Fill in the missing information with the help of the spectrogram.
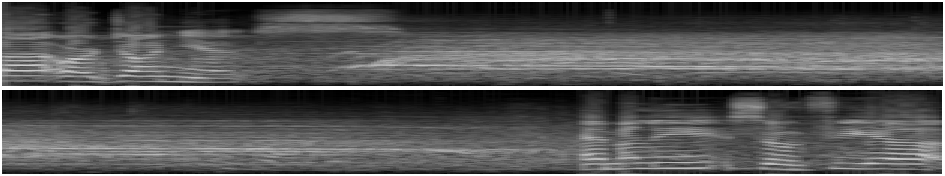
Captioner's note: audience cheering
